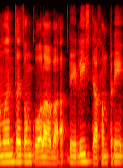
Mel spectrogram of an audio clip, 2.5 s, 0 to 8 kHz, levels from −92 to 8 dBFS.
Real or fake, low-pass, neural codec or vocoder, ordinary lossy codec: real; 7.2 kHz; none; none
